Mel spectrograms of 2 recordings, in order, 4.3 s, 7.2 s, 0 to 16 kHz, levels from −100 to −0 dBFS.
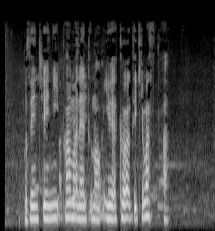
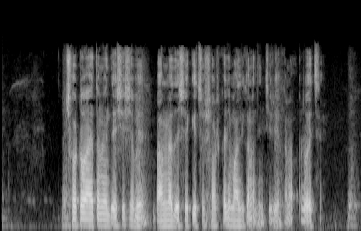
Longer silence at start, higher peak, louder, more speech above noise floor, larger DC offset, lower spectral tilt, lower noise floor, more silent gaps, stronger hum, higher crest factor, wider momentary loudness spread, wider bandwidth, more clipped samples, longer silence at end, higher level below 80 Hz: second, 0.5 s vs 1.25 s; about the same, -4 dBFS vs -2 dBFS; about the same, -21 LUFS vs -22 LUFS; second, 36 dB vs 42 dB; neither; first, -6.5 dB/octave vs -4.5 dB/octave; second, -57 dBFS vs -64 dBFS; neither; neither; about the same, 18 dB vs 20 dB; about the same, 12 LU vs 12 LU; first, 10.5 kHz vs 8 kHz; neither; first, 0.95 s vs 0.1 s; second, -72 dBFS vs -44 dBFS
